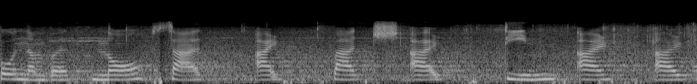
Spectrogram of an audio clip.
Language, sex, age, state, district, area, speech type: Hindi, female, 18-30, Madhya Pradesh, Hoshangabad, rural, read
